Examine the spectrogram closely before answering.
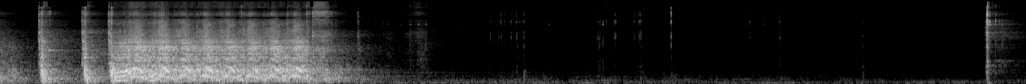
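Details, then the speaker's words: Allis Chalmers D17 tractor on first start attempt in the chassis: starter cranks evenly at about four turns a second and never fires; the distributor points, not new, may just have been dirty. "Might have just been they were dirty or something. Those points are not. Yeah, I don't think they're new."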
